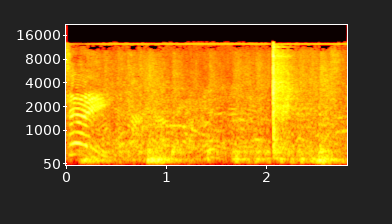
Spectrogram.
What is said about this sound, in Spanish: Se distancia el capataz, suena el golpe de tambor.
